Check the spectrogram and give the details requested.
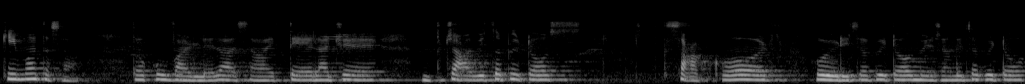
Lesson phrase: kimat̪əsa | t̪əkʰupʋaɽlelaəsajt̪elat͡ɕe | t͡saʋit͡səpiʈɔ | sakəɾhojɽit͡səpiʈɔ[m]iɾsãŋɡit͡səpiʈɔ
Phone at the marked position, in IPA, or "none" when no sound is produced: m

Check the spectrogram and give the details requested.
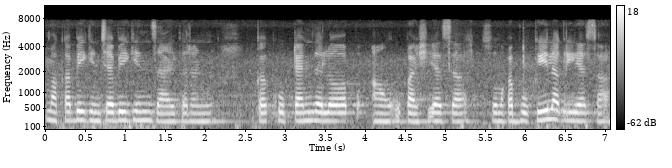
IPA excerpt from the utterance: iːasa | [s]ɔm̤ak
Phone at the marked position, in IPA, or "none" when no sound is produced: s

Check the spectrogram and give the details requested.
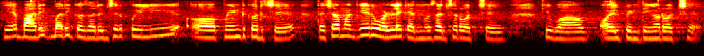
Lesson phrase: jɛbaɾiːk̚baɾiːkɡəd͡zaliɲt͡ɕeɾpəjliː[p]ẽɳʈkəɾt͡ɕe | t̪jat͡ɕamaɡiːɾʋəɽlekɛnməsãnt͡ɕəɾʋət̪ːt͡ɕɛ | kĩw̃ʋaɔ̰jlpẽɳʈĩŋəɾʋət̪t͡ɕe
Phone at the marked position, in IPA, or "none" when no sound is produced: p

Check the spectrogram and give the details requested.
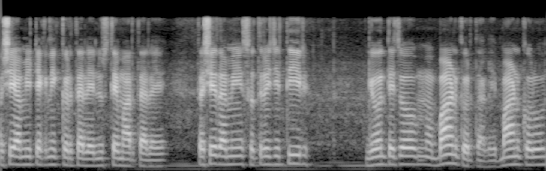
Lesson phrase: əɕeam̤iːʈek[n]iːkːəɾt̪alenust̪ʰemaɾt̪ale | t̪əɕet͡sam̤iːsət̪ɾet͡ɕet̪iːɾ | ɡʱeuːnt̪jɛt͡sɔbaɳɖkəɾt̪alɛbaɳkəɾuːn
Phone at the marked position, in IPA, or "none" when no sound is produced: n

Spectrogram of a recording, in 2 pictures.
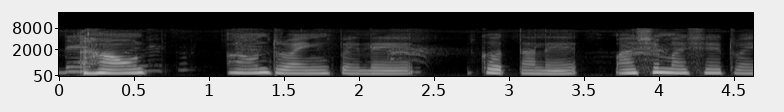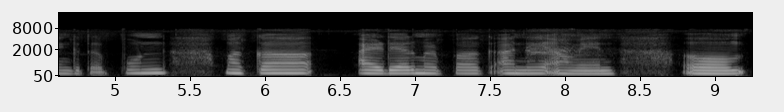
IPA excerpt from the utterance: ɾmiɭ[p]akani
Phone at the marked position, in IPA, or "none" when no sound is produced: p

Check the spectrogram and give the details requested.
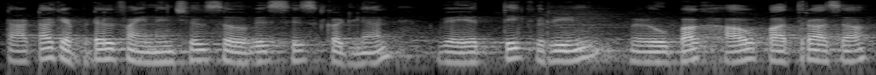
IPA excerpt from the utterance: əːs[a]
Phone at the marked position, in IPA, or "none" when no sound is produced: a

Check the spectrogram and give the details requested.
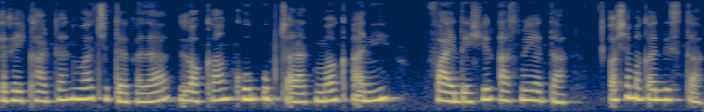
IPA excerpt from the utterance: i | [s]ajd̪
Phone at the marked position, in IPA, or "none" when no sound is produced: f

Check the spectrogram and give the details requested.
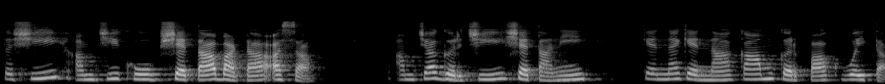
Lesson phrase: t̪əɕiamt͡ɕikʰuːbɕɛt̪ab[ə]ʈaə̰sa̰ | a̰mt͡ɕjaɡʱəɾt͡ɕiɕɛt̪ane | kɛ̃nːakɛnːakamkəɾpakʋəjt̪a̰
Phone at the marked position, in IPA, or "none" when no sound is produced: a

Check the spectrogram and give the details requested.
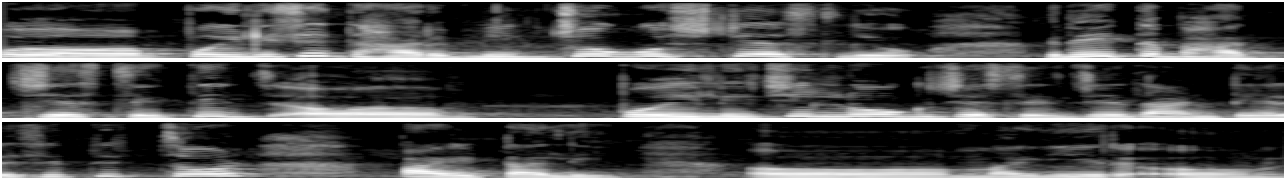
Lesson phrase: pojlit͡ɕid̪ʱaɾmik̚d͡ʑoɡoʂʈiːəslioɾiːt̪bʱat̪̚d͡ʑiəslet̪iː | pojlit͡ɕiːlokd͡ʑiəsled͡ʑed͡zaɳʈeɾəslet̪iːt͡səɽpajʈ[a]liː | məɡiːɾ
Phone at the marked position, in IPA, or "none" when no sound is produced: a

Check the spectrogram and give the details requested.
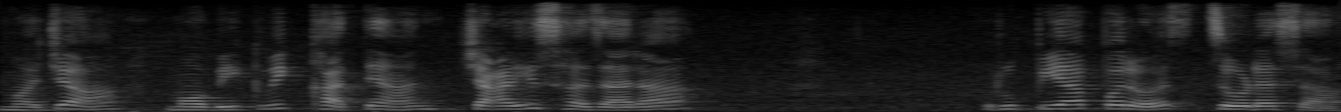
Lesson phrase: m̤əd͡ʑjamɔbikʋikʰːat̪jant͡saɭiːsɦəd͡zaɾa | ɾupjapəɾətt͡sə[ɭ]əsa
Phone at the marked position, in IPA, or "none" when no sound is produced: ɽ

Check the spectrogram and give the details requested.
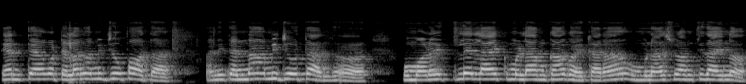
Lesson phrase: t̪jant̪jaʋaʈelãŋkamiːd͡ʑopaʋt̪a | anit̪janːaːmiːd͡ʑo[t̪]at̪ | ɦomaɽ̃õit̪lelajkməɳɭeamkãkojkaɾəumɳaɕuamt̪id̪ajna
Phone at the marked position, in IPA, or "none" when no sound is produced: t̪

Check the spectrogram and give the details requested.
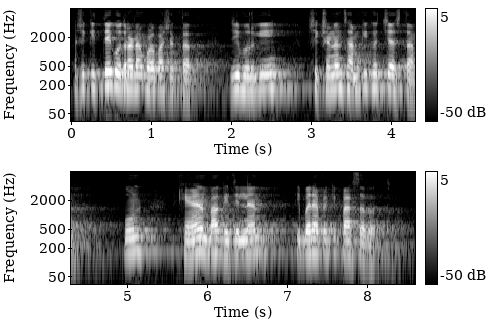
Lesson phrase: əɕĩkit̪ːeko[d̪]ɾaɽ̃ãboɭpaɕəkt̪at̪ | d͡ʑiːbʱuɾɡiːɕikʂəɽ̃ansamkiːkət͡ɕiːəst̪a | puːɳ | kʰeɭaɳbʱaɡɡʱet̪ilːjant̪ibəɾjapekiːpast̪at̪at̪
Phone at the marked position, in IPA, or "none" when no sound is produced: d̪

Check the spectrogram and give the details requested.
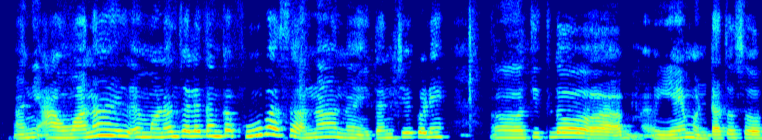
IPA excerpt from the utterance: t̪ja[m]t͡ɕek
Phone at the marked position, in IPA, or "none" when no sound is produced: ɲ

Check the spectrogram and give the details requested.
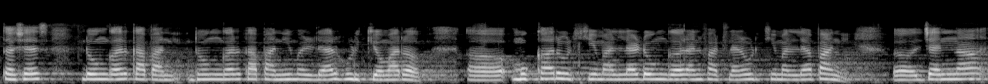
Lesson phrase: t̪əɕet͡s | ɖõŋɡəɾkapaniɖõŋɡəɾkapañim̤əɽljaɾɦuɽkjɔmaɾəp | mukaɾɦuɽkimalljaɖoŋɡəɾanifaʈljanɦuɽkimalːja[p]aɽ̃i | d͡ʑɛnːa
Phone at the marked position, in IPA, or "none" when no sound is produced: p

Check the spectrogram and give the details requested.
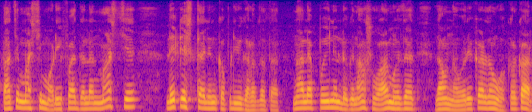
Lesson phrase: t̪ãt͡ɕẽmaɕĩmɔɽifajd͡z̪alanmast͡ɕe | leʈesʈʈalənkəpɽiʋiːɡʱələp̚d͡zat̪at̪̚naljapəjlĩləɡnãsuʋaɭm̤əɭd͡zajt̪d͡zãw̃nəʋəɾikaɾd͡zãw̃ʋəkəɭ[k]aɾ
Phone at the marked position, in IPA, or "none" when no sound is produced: k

